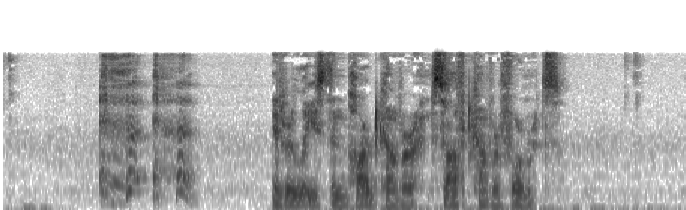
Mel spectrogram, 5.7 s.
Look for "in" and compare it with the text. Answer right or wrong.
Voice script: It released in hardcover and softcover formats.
right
